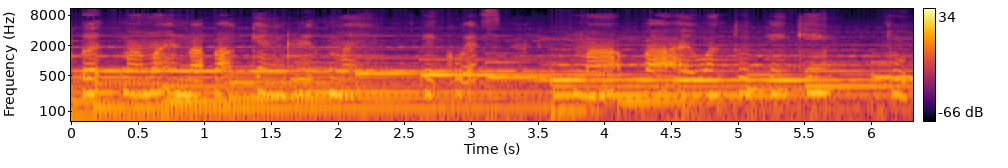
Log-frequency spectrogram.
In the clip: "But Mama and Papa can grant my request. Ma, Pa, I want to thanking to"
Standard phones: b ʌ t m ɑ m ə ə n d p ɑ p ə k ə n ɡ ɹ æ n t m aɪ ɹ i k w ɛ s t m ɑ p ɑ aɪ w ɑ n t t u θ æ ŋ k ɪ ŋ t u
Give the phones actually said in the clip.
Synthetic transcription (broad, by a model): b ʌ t m ɑ m ə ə n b ɑ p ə k ə n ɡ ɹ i t m aɪ ɹ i k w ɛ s m ɑ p ɑ aɪ w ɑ n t t u t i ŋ k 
